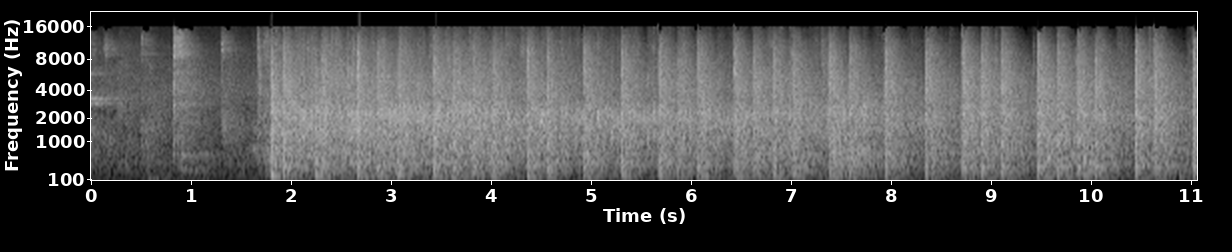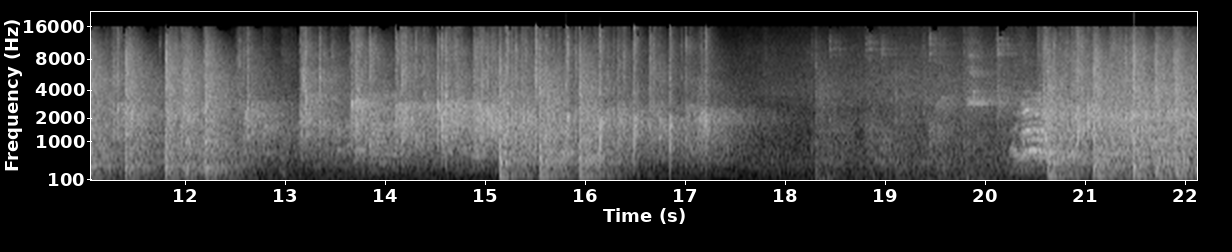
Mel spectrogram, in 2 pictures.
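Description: A ping-pong ball clicks back and forth off paddles and a table.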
